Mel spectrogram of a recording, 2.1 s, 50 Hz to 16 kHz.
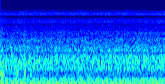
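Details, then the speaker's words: Ford F100 on swapped Crown Victoria frame, just after first start following wiring, slight throttle given: low lumpy V8 idle with steady even beat, nothing tapping or missing; healthy engine. "Sounds pretty good. A little bit of gas. Sounds pretty good."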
